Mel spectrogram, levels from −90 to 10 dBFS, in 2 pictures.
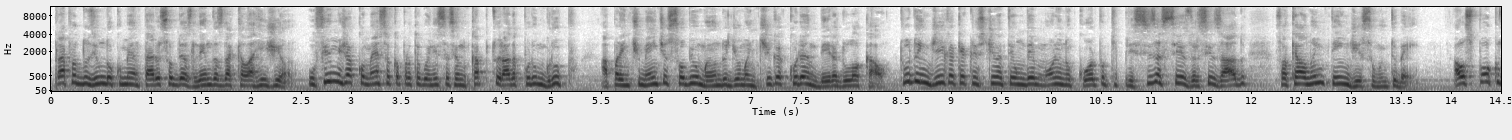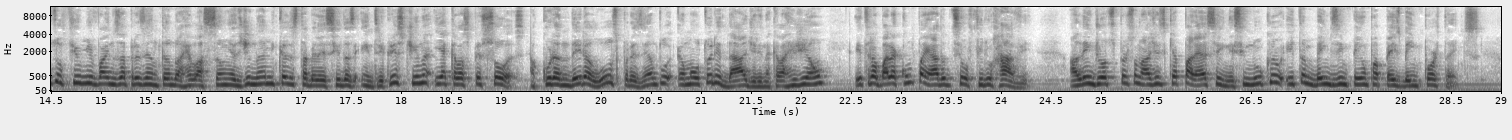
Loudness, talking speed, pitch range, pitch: -15 LUFS, 215 wpm, 185-230 Hz, 210 Hz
